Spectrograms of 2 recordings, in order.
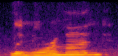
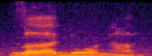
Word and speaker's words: Lenormand: I'm a black, I had the word, Lenormand, uh, Lenormand reader and psychic medium, Harvard educated.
